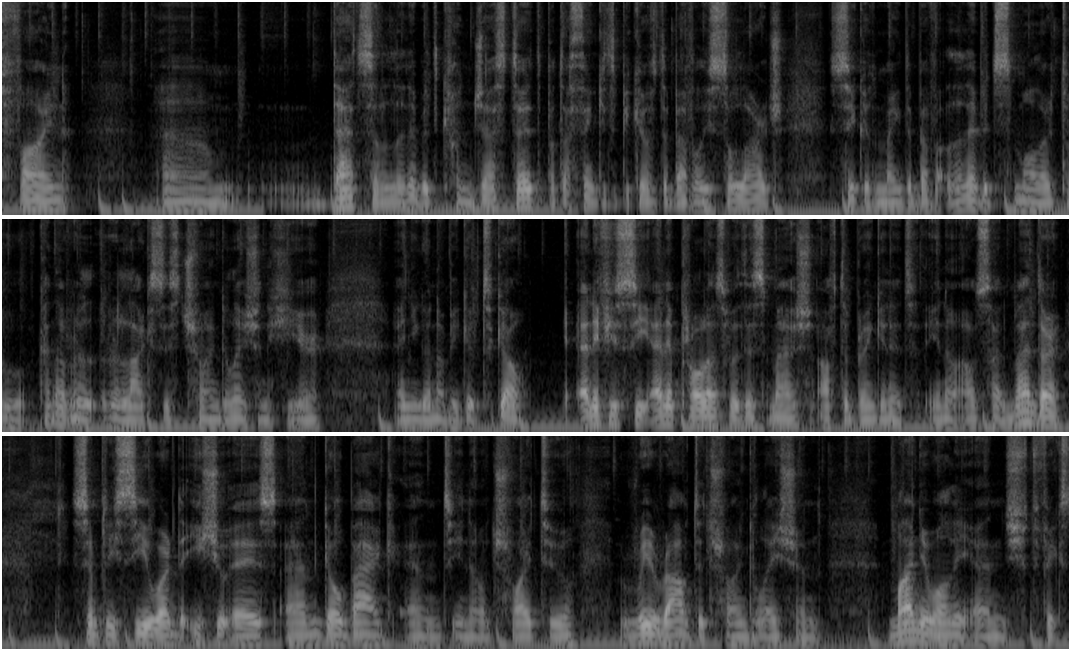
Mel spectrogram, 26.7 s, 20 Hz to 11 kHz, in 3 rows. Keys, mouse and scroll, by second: 0.1 shift+middle click, 0.8 shift+middle click, 1.3-2.7 shift+middle drag, 4.1 Tab, 4.7 q, 5.6 click, 8.8 shift+click, 10.5-11.1 shift+middle drag, 11.3 scroll down 1, 11.6 shift+middle click, 12.0 middle drag, 12.6 shift+middle drag, 13.9 middle click, 15.0 shift+middle drag, 15.6-16.6 shift+middle drag, 17.3 shift+middle drag, 17.8-18.5 shift+middle drag, 20.0 shift+middle click, 21.5-22.1 shift+middle drag, 22.3 shift+middle drag, 23.7-24.5 shift+middle drag, 24.7 shift+middle click, 25.0 shift+middle drag.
